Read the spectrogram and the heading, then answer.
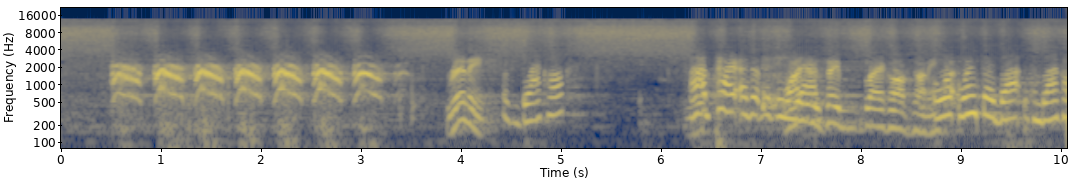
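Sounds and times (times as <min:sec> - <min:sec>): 
faint hiss: 0:00.0 - 0:10.0
crow cawing sound effect: 0:00.5 - 0:03.6
speech: 0:03.9 - 0:05.2, 0:06.3 - 0:10.0.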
